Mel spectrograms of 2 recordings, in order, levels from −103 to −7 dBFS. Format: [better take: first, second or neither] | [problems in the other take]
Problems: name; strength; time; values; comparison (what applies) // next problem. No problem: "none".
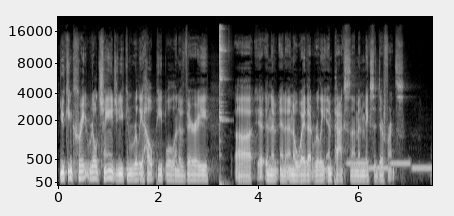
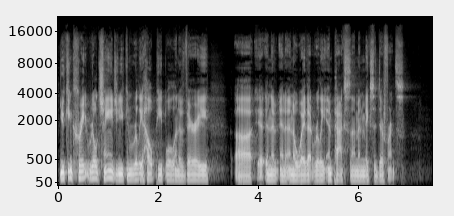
second | clattering dishes; loud; at 3 s; peak 1 dB above the speech // siren; faint; from 5.5 s on; peak 10 dB below the speech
